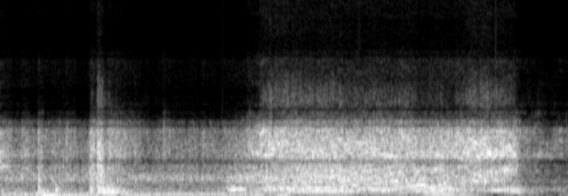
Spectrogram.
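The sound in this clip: A car pulls away on a road: a steady engine roar that builds partway through, holds loud for a few seconds, then drops away near the end.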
